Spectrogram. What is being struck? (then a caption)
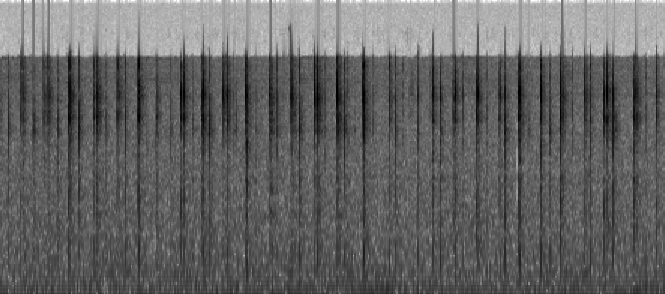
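Small hollow plastic egg-shaped case. A small hollow pink plastic egg-shaped case, held in both hands, is tapped and scratched with fingernails. About forty quick, dry, bright clicks and scratches follow one another with almost no ring. The sound is thin and high with next to no low end.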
